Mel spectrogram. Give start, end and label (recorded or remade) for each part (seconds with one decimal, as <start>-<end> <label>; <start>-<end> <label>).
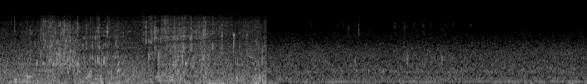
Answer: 0.0-5.9 recorded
